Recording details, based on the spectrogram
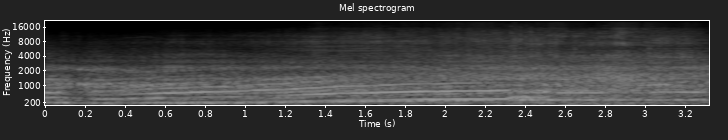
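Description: An R32 Skyline drift car slides sideways at Wellington Speedway, its engine holding a steady high-revving wail with rising pitch while a constant tyre roar runs underneath, loud and close throughout.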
